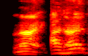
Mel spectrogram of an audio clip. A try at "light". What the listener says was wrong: I heard as night. Say light. I know, but say the word light. Say the word light.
